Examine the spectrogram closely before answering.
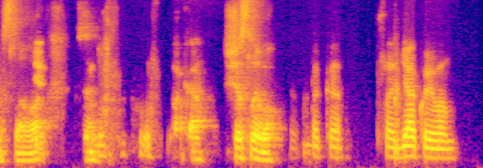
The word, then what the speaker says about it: Дякую: Дякую. Say again. Дякую. Дякую. Yes? Дякую. Дякую. Take care, guys. Слава Україні! Героям слава. Все. Пока. Щасливо. Пока. Дякую вам.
